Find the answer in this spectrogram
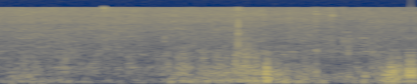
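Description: Wind buffeting the microphone: a low, unpitched rumble that grows louder about halfway through.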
